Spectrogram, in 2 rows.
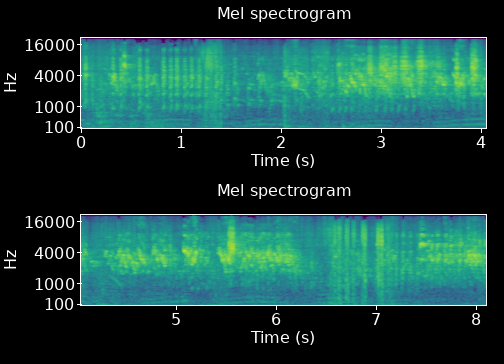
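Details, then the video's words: Flock of budgies, recorded 9 March 2024, chattering in a continuous high warbling stream of chirps and rasps, with a lower, softer repeated swooping tone faintly beneath and a brief lull near the middle. "Relaxing Sound Of Budgies"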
